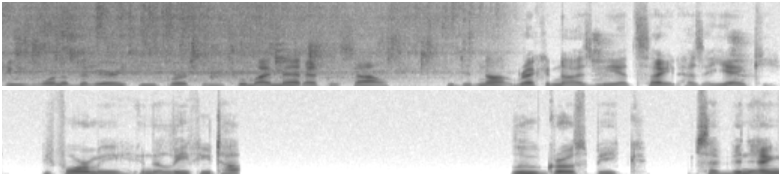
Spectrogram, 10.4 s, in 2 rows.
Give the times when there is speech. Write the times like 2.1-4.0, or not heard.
0.0-6.8, 8.6-10.3.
